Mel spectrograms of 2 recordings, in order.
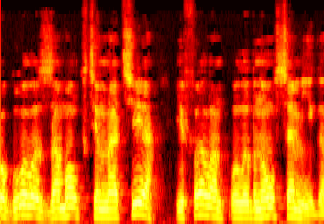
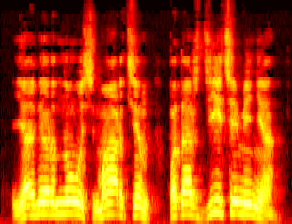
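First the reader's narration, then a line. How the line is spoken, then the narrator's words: Shouted through bars. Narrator (Russian): он крикнул через прутья решетки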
